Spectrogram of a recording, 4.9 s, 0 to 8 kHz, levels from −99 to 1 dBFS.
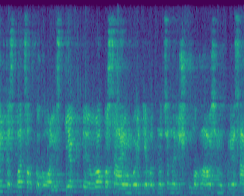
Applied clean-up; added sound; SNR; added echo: neural separator model SepFormer DNS4.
